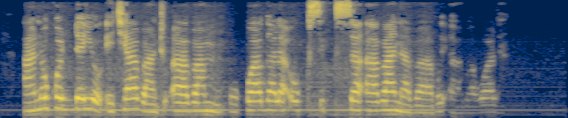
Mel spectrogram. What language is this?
Ganda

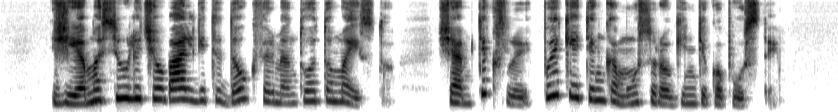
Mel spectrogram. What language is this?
Lithuanian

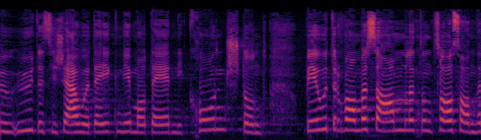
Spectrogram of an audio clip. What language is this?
Swiss German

